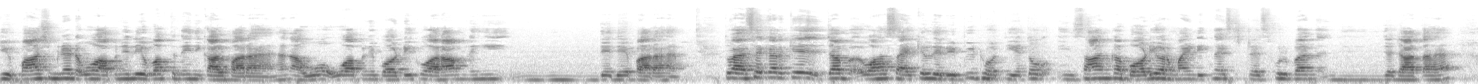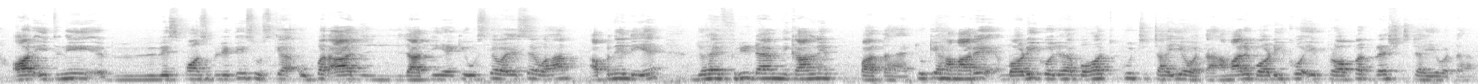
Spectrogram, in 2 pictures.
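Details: Stammering in a man who stammers and reports that it can suddenly worsen with isolation, depression, stress and heavy responsibilities.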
